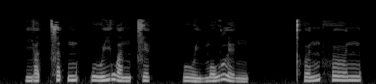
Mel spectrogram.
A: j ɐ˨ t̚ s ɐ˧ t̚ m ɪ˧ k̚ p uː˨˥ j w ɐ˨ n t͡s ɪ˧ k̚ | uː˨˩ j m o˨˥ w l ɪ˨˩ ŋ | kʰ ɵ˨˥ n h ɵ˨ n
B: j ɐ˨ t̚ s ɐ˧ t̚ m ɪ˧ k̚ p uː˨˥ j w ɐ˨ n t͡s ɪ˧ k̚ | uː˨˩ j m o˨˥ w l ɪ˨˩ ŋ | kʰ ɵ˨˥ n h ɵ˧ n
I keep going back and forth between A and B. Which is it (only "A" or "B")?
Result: B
